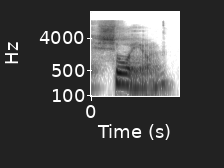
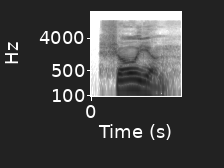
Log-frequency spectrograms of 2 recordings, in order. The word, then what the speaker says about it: Sólyom: Well, in Hungarian, we would pronounce the S and S. So it would be like Sólyom. Sólyom, Sólyom, Yeah.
